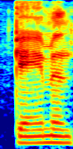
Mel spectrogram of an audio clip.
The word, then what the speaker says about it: Goeman: As of right now, it's just my name, Gaiman, spelled Goeman. My last name is of like Dutch German descent, so that OE makes that A sound.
